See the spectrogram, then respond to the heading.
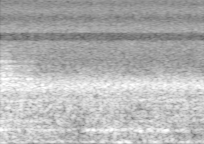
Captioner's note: bang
